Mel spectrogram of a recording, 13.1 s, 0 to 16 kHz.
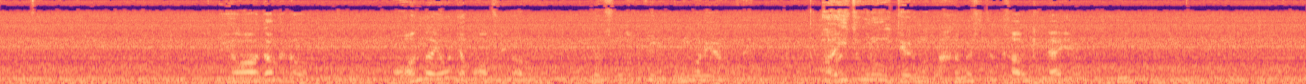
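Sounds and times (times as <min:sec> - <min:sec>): car cabin hum: 0:00.0 - 0:13.0
man talking: 0:02.2 - 0:03.1, 0:03.9 - 0:11.4.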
